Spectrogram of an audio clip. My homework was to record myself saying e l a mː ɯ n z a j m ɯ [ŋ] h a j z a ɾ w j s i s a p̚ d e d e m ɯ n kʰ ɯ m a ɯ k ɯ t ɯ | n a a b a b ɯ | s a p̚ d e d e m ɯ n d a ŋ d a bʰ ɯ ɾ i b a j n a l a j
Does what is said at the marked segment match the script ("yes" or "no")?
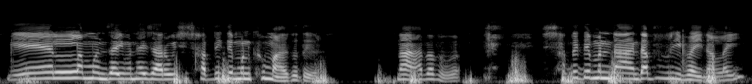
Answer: no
